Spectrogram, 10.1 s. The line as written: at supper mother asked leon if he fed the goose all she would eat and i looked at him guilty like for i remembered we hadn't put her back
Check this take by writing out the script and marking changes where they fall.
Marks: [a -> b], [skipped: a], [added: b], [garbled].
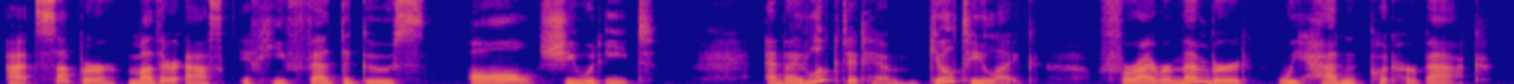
at supper mother asked [skipped: leon] if he fed the goose all she would eat and i looked at him guilty like for i remembered we hadn't put her back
